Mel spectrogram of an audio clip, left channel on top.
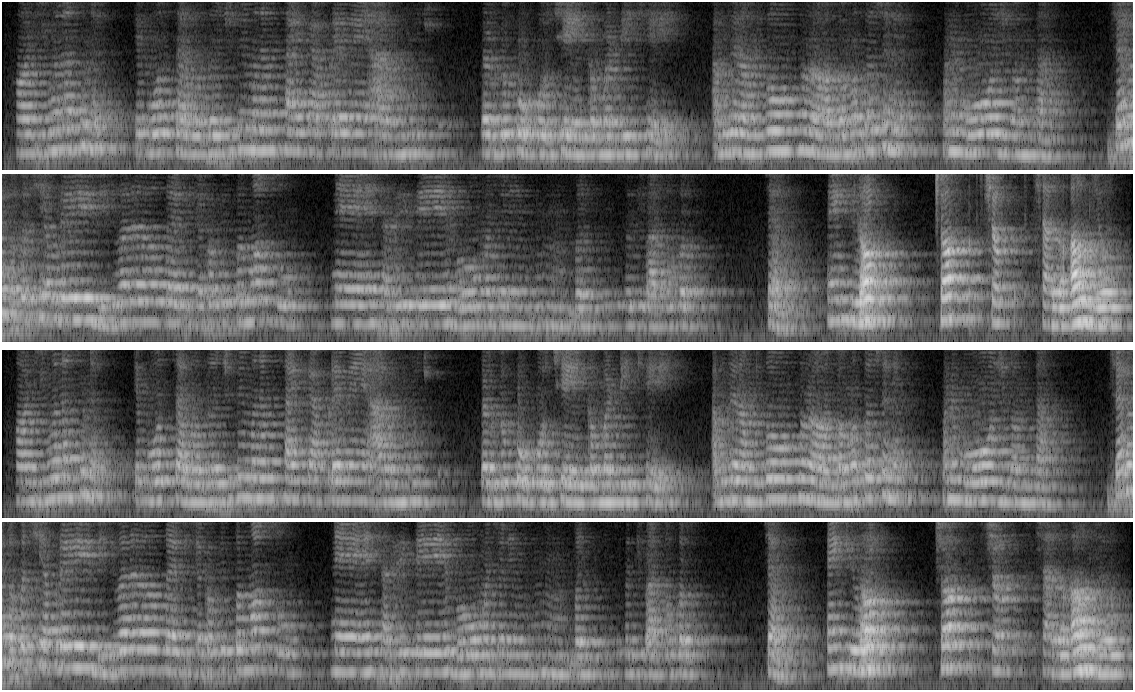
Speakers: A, on the right (about 85°); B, on the left (about 60°).
A: જીવન હતું ને એ બહુ જ સારું હતું હજુ બી મને એમ થાય કે આપડણે મેં આ રમવું જો ધ કે ખોખો છે કબડ્ડી છે આ બધે રમતો ગમતો છે ને મને બહુ જ ગમતા ચાલો તો પછી આપડે બીજી વાર ક બીજા ટોપિક પર મળશું. ને સારી રીતે બહ મજા ની બધી બીજી બધી વાતો કરશું, ચાલો. થેન્ક યુ
B: ચ ચોક્કસ ચોક્કસ ચાલો આવજો.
